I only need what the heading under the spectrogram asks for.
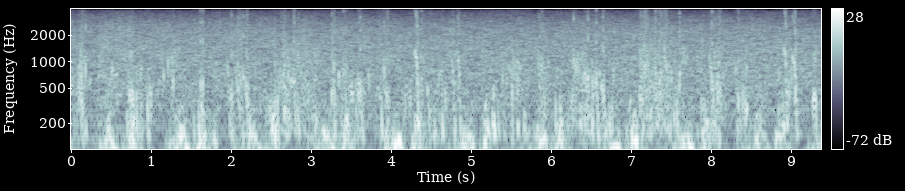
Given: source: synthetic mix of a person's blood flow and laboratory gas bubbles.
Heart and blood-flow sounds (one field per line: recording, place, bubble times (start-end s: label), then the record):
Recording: Doppler ultrasound of blood flow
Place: precordium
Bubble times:
0.00-0.28 s: bubbles
0.44-0.60 s: bubbles
0.65-1.04 s: bubbles
1.10-1.35 s: bubbles
1.49-1.69 s: bubbles
1.75-1.85 s: bubbles
1.88-2.27 s: bubbles
2.41-3.11 s: bubbles
3.21-3.76 s: bubbles
3.78-4.01 s: bubbles
4.12-4.90 s: bubbles
5.11-5.73 s: bubbles
5.79-6.82 s: bubbles
6.97-7.02 s: bubbles
7.07-7.71 s: bubbles
7.84-8.20 s: bubbles
8.26-8.49 s: bubbles
8.83-9.19 s: bubbles
9.24-9.35 s: bubbles
From the record:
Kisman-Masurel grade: 343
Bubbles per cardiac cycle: rolling drumbeat, 9 or more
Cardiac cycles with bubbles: 100%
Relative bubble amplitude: loud (0.450 to 0.775)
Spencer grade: 3 (all of the cardiac periods contain showers or single bubble signals, but not dominating or overriding the cardiac motion signals)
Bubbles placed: anywhere in the cardiac cycle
